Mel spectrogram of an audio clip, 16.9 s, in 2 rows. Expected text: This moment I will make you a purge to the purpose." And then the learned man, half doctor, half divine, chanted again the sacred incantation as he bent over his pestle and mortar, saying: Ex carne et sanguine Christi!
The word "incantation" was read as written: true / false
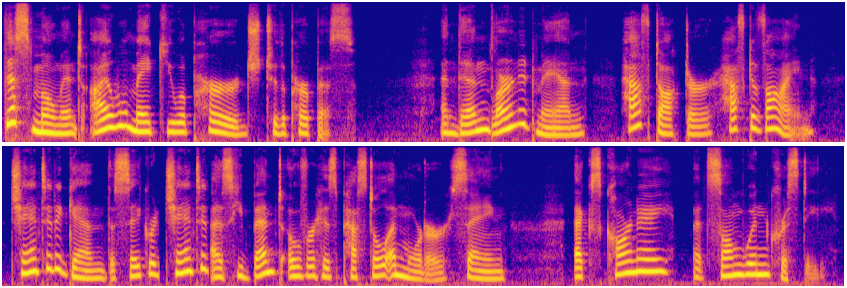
false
